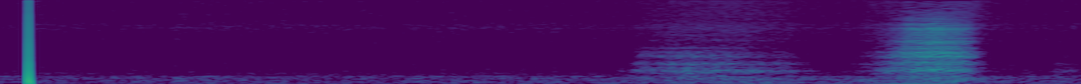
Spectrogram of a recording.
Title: My first sneezing clip - one regular sneeze, one big sneeze (M)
